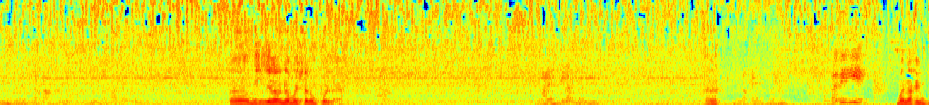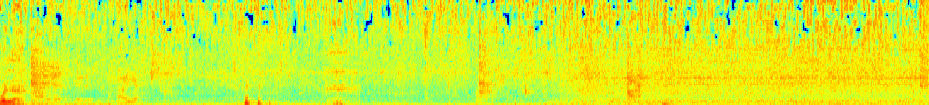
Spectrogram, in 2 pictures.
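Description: Water sprays steadily from a shower head.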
